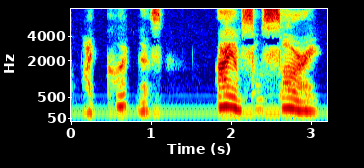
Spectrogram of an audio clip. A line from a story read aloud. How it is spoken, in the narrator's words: He sympathetically whispered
